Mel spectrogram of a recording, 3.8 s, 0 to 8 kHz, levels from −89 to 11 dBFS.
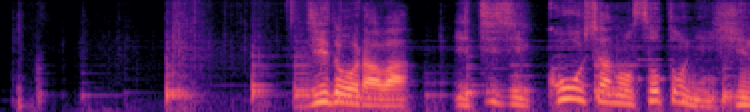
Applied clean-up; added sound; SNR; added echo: neural mask model RNNoise.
